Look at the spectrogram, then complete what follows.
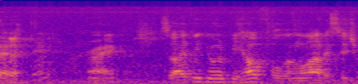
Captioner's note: laughter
